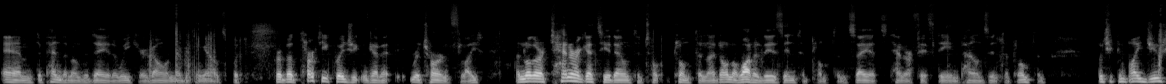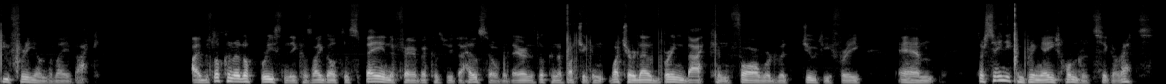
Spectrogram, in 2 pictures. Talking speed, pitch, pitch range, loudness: 270 wpm, 100 Hz, 90-120 Hz, -25 LUFS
